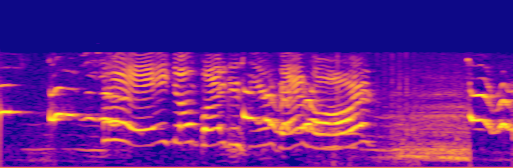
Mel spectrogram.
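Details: Treeing Walker Coonhound pups, two four-month-old males named Kirby and Hoover, yodel together in tight, quavering howls that rise and fall rapidly, ending with a stretch of softer noise and a last yelp.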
